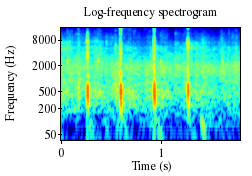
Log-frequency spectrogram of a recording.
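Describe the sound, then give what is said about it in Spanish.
A church audience claps in rhythm, four sharp, evenly spaced claps standing out above a steady bed of softer clapping. “Hagamos una ofrenda de palmas.”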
